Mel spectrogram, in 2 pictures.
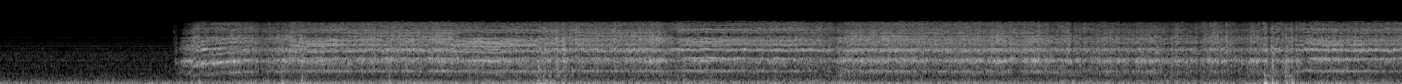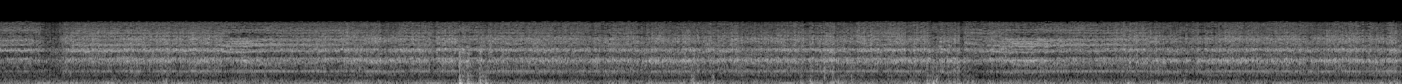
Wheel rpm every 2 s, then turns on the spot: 0, 100, 160, 160, 160, 160, 160, 160, 160, 160, 160, 160, 160, 160.
none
